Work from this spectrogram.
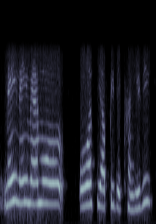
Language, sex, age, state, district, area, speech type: Punjabi, female, 18-30, Punjab, Barnala, urban, conversation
